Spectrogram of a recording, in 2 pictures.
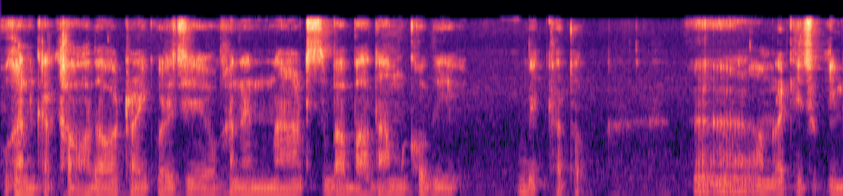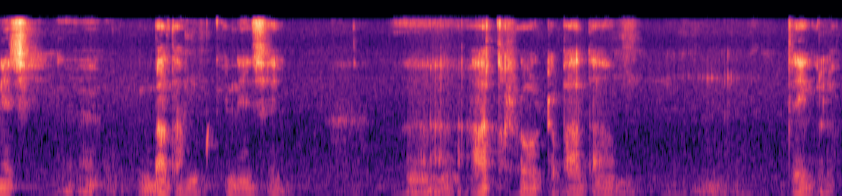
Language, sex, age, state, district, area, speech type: Bengali, male, 30-45, West Bengal, Howrah, urban, spontaneous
